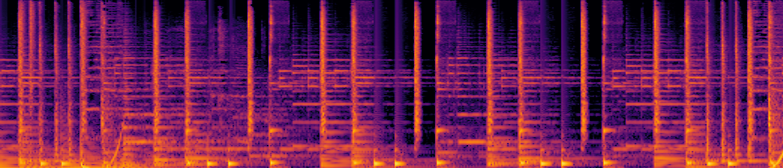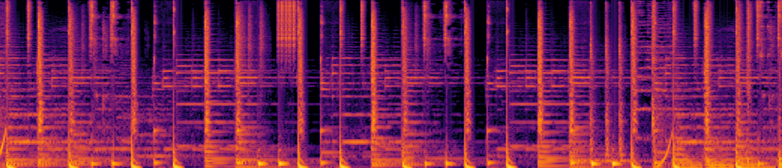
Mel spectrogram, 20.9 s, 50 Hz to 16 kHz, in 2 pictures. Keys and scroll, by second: 6.8 ctrl+a, 8.7 ctrl+d.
